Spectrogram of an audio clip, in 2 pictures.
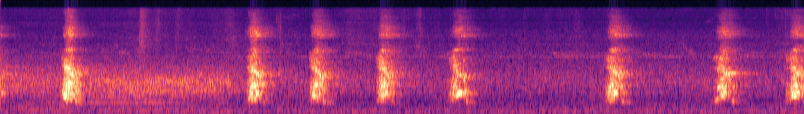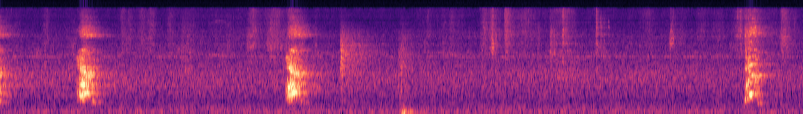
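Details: Playful dachshund with a chihuahua, a long series of about a dozen short barks, some in quick runs of two or three, others separated by pauses of several seconds, with a single thump near the middle.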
